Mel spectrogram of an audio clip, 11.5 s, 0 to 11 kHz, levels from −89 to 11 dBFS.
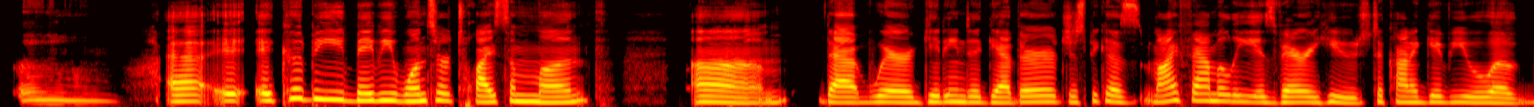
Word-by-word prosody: Um, 220 -4 -8 0.4
uh, 195 +1 +3
it 440 -2 +2
it 215 -1 +3
could 285 -2 +1
be 255 -3 +3
maybe 220 +1 +3
once 205 +2 +3
or 220 -2 0
twice 185 -1 0
a 210 - +3
month, 190 +2 +1 0.6
um, 175 +1 +2 0.2
that 165 -4 +2
we're 170 -1 +1
getting 185 +2 -1
together, 175 +2 0
just 175 -3 -8
because 185 -5 -3
my 195 +2 +1
family 205 -5 -2
is 165 -2 -4
very 170 -1 0
huge; 155 -3 -4
to 185 - -6
kinda 175 0 -2
give 170 0 -4
you 165 -2 -2
a 150 -2 -1
185 Hz, 150 wpm, -23 LUFS, 170-215 Hz, 0.6 s, uh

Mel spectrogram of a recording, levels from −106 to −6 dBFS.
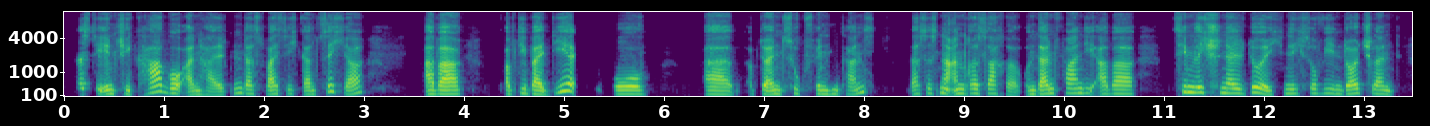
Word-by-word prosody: dass 185 0 -5
die 150 - -1
in 160 0 0
Chicago 185 - +2
anhalten, 130 +6 -4
das 165 -2 -4
weiß 150 +1 +1
ich 160 - -14
ganz 145 0 -5
sicher, 245 0 -1 0.6
aber 155 0 +7 0.4
ob 160 -2 -3
die 180 - -5
bei 155 -4 +6
dir 250 - +3 0.2
irgendwo 150 - +2 0.6
äh, 145 -2 +1 0.2
ob 155 - -23
du - - +4
einen 150 +2 +3
Zug 165 0 -10
finden 155 -1 -4
kannst, 150 +9 -6 0.3
das 155 +3 -7
ist 180 -1 -9
'ne 185 - +4
andere 175 +1 0
Sache. 170 0 -4
Und 150 +1 -6
dann 160 +3 +5
fahren 185 0 -1
die 185 - -8
aber 160 0 +1 0.4
ziemlich 215 -2 +2
schnell 185 -3 +1
durch 155 -6 +3
nicht 170 0 -6
so 175 -1 -6
wie 180 0 -7
in 160 -2 -7
Deutschland, 160 -3 0
160 Hz, 180 wpm, -26 LUFS, 150-180 Hz, 0.6 s, aber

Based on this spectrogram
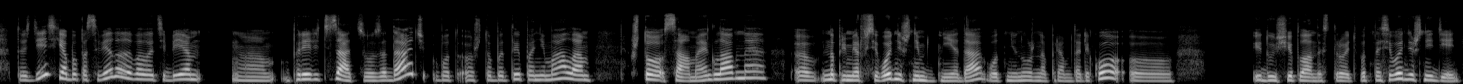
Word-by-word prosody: то 200 - -4
здесь 385 - 0
я 275 - +5
бы 240 -1 -2
посоветовала 240 - +1
тебе, 225 +3 +1 0.3
м, 180 -1 -5 0.2
приоритизацию 230 - +2
задач, 370 - +1
вот 195 -2 -8
чтобы 195 +1 -7
ты 240 +6 0
понимала, 220 +1 +1 0.4
что 220 -6 +3
самое 175 +1 0
главное. 285 +5 +3 0.3
Э, 190 -2 -1
например, 205 -3 +2
в - - -9
сегодняшнем 210 -1 +3
дне, 165 0 -4
да, 190 +10 +2
вот 170 -6 -4
не 175 - -2
нужно 175 -3 -3
прям 165 -2 -8
далеко, 275 - +2
э, 165 -2 -4 0.8
идущие 190 0 0
планы 170 -4 0
строить, 160 0 -3
вот 180 +2 -6
на 190 - -1
сегодняшний 220 -2 +2
день. 160 -5 -4
200 Hz, 145 wpm, -23 LUFS, 175-235 Hz, 0.8 s, я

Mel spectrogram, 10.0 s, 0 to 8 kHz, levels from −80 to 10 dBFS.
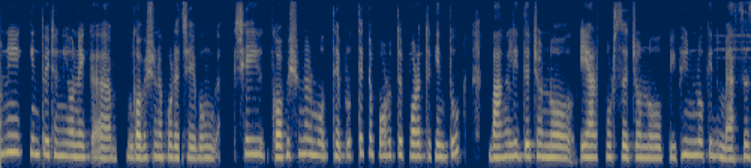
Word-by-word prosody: অনেক 295 +2 +3 0.2
কিন্তু 255 -1 -1
এটা 245 -1 -4
নিয়ে 225 -1 -1
অনেক 210 -1 +2 0.2
আ - - +2 0.4
গবেষণা 205 +1 +4
করেছে 200 0 0
এবং 190 +1 -2 0.2
আ - - -24 0.3
সেই 260 -1 +1 0.3
গবেষণার 250 +5 +2
মধ্যে 220 0 -2
প্রত্যেকটা 265 +4 -3
পরতে, 230 +2 -1
পরতে 220 0 +2
কিন্তু 210 +2 +1 0.6
বাঙালিদের 215 +1 +3
জন্য 205 -2 +3 0.5
air 200 0 +4
force 210 0 -5
এর 195 - +1
জন্য 195 -1 +1 0.3
বিভিন্ন 240 +5 -1
কিন্তু 220 -2 -3
মেসেজ 180 +4 -1
215 Hz, 155 wpm, -21 LUFS, 205-240 Hz, 0.6 s, গবেষণা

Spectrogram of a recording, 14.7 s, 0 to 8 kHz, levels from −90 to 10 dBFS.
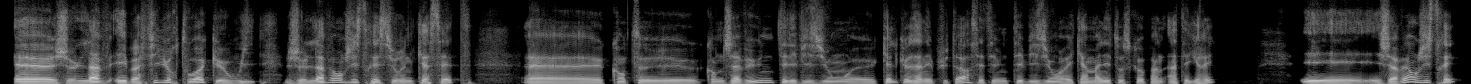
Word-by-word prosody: Heu, 110 -1 +8
je 105 +1 0
l'av 110 +3 +5
et 120 -2 +5
bah 110 -1 +2
figure 155 +3 -4
toi 140 +3 +2
que 120 -6 -3
oui, 110 +3 -3 0.3
je 100 +2 -3
l'avais 120 +10 +2
enregistré 140 -5 -2
sur 115 0 -3
une 115 -1 -4
cassette, 110 +1 -2 0.5
heu, 100 -1 +2
quand, 120 -1 -5
heu, 110 -2 -1
quand 110 -1 -6
j'avais 120 0 +1
eu 135 - -1
une 170 0 -5
télévision, 115 0 -4
heu, 105 -1 -4
quelques 130 -2 0
années 110 -2 0
plus 105 - -12
tard, 135 +7 -1
c'était 115 -4 -6
une 105 0 -6
télévision 115 +1 -4
avec 100 -1 -3
un 95 - 0
magnétoscope 115 +2 -3
in 110 - -1
intégré, 105 0 -3 0.8
et- 105 -3 +3
et - - -2
j'avais 105 +2 +2
enregistré. 175 -10 -1
115 Hz, 165 wpm, -23 LUFS, 105-120 Hz, 0.8 s, Heu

